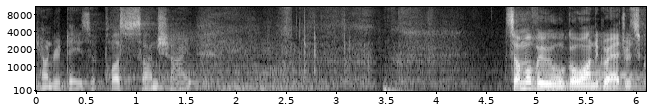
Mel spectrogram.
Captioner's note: audience chuckles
